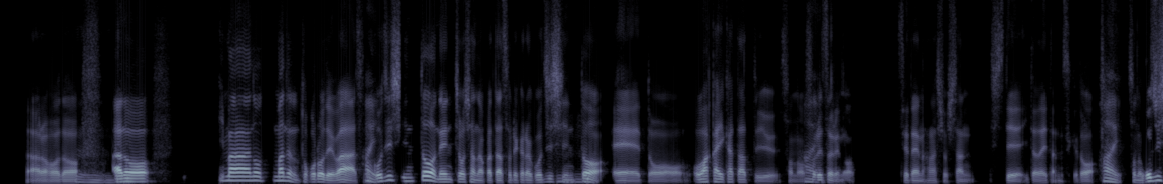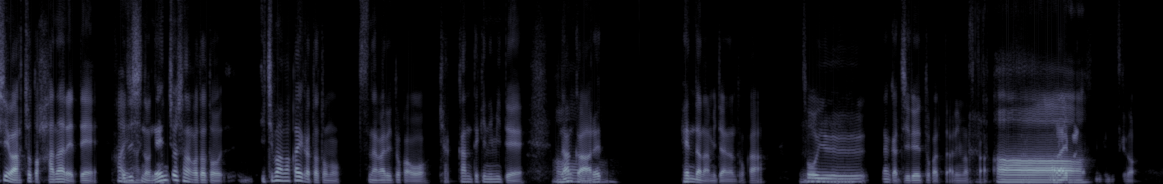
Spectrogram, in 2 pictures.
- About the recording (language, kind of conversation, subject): Japanese, podcast, 世代間のつながりを深めるには、どのような方法が効果的だと思いますか？
- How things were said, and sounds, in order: none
